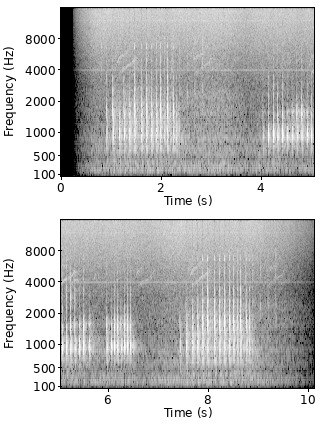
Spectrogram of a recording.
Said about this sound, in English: Three-toed woodpecker.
